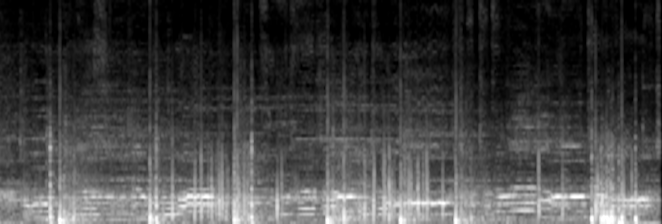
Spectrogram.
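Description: Aerial firework shells bursting, with sharp bangs and crackles at irregular intervals and a quick cluster of loud bangs near the end, over a steady melodic piece of music.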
